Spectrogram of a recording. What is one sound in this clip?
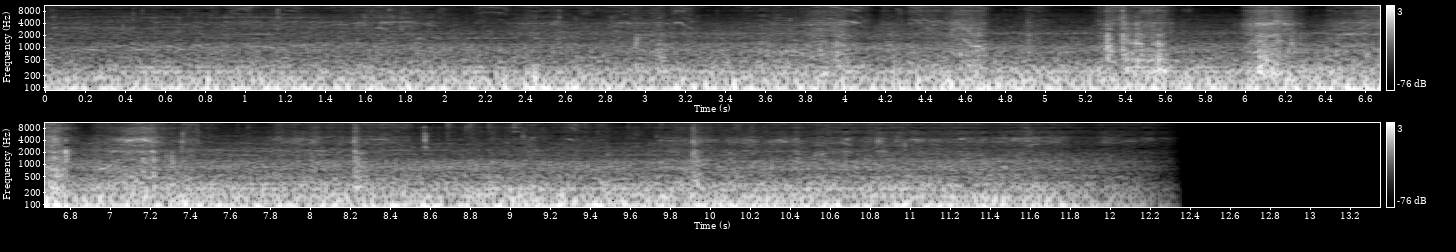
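A small electric motor whirs as a toy truck crawls.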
